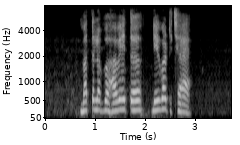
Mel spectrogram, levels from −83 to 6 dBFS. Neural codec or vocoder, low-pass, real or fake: codec, 16 kHz, 8 kbps, FreqCodec, smaller model; 7.2 kHz; fake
